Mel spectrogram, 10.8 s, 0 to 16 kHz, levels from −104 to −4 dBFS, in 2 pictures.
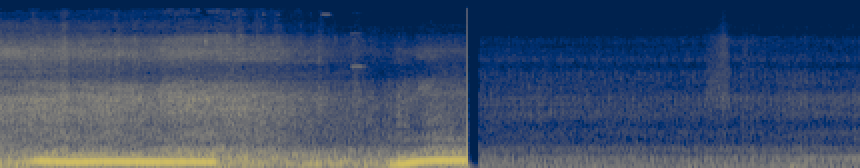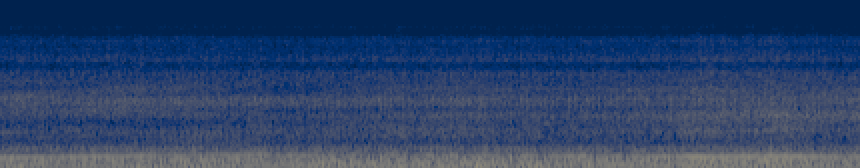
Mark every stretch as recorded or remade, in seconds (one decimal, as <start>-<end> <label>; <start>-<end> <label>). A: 0.0-10.8 recorded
